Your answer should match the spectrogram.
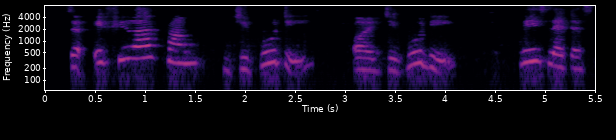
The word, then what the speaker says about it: Djibouti: country's name is djibouti d is silent and we start with the j sound which is g and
